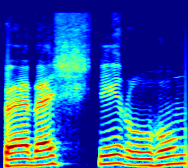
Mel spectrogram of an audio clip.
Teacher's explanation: বাবাশির কাসরা পরে র সুকুন, র পাতলা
